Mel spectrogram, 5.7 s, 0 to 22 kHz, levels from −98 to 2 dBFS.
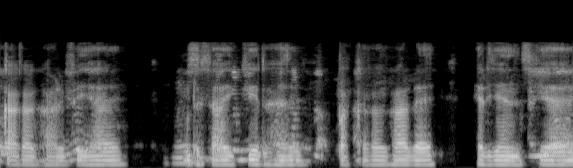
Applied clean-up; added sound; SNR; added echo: none; none; none; none.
